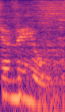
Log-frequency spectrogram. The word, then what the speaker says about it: Vil: It's spelled devil, but it's pronounced Vil.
